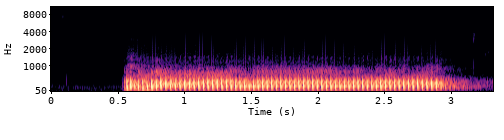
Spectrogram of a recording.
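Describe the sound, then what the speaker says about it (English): A single very low tuba note, pedal B flat, sounds suddenly and holds steady for a couple of seconds, buzzy and wide, then fades out. Nobody talks. "that's this note that we haven't played yet called the pedal B flat"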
